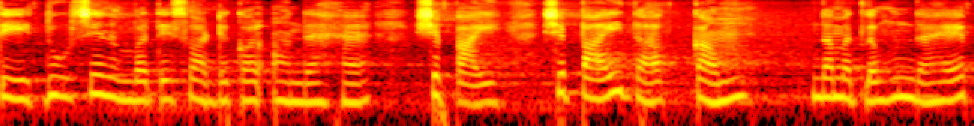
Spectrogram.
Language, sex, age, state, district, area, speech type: Punjabi, female, 18-30, Punjab, Gurdaspur, rural, spontaneous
